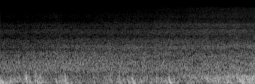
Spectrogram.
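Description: Strong winter sea waves break and wash along the Black Sea shore at Riviera beach in Sochi, a dense continuous roar of surf mixed with wind buffeting the microphone, with no voices.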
